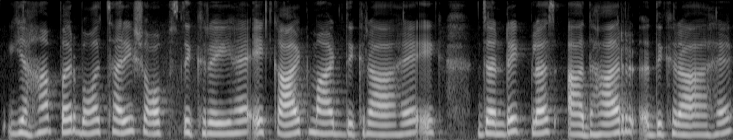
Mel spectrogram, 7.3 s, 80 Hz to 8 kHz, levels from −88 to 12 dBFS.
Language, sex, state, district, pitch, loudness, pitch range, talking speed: Hindi, female, Delhi, New Delhi, 230 Hz, -16 LUFS, 215-245 Hz, 170 wpm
